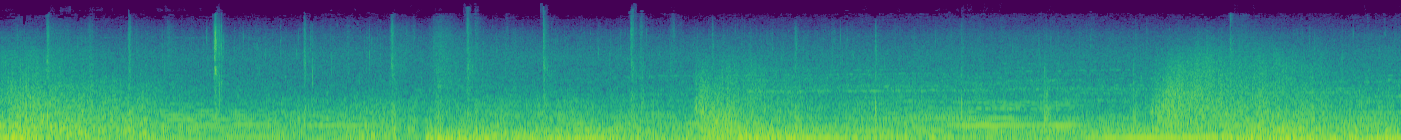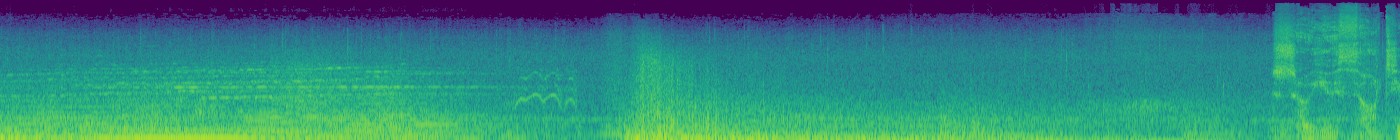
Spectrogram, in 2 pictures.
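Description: Heavy rain pours steadily through a video-game storm in Two Worlds, with a loud rolling thunder crash near the middle and another near the end, and a horse neighing at moments amid the downpour.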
